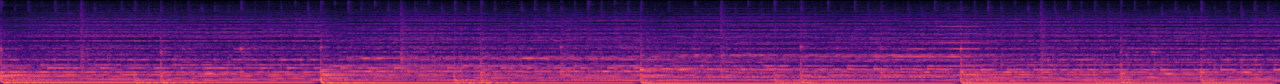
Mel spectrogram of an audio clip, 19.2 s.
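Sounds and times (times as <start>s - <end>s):
music loop: 0.0s - 19.1s.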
